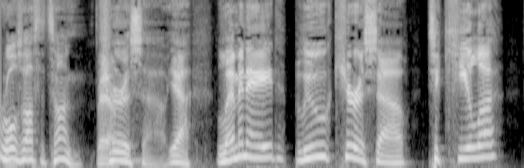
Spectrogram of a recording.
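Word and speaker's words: Curaçao: Is it C-U-R-A-C-A-O? – Curacao. – Curacao, okay.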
